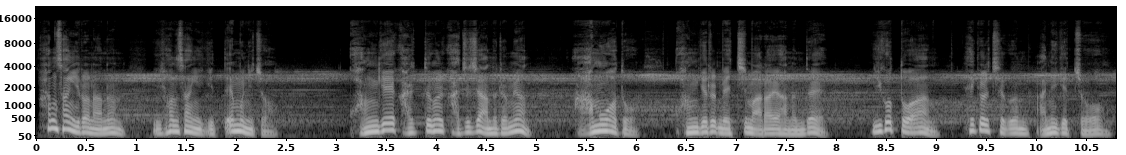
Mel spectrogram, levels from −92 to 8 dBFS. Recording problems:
echo of what is said; noticeable; throughout; 180 ms later, 15 dB below the speech

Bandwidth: 15 kHz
